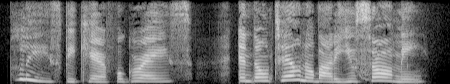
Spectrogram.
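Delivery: high, quavering, trembling voice. Narrator reads a woman's plea to the narrator, in a trembling voice. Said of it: "her voice trembling like a rabbit what's been boxed".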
